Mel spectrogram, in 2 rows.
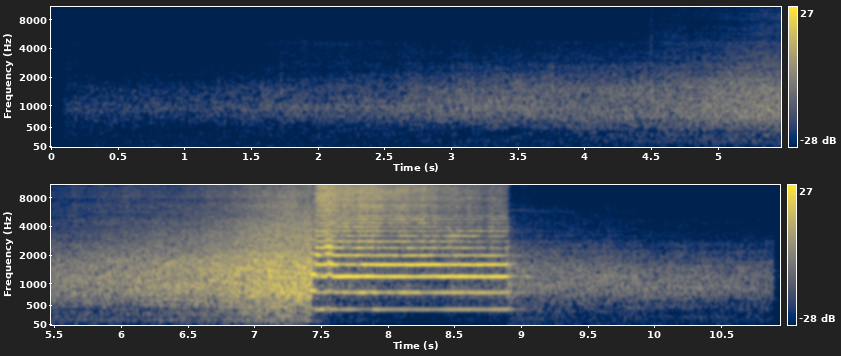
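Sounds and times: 
fast vehicle passing by: 0.1 - 10.9
vehicle horn: 6.9 - 9.4.

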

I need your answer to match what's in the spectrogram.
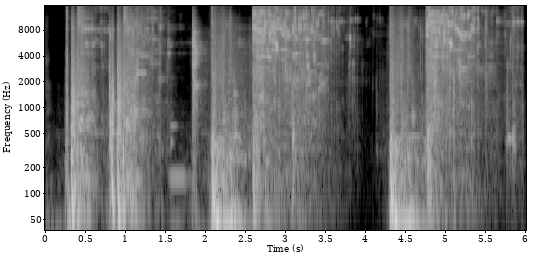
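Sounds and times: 
multiple bullet impacts indoors: 0.2 - 3.2, 4.3 - 5.5
glass shattering from bullet impacts indoors: 0.3 - 6.0.

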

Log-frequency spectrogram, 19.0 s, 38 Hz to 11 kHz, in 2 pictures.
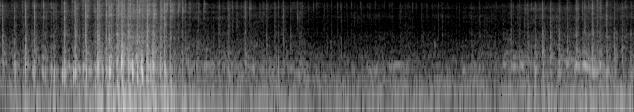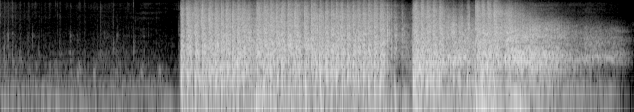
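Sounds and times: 
pigeon wings fluttering: 0.0 - 11.5, 12.2 - 17.4
echoing rifle shots: 12.2 - 19.0.

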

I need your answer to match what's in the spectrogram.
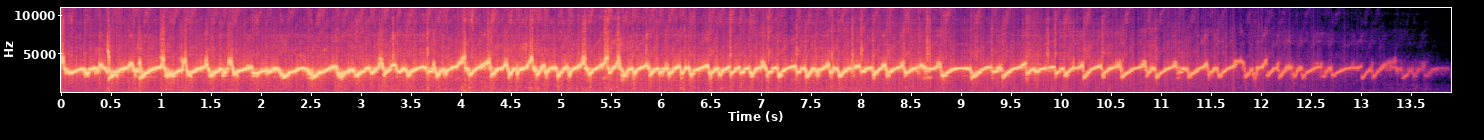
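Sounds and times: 
high pitched electronic burglar alarm: 0.0 - 13.5.

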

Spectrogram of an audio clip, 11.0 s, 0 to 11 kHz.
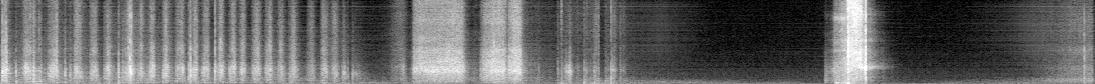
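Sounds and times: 
matchbox handling: 0.0 - 6.2, 8.3 - 8.8
match strike: 8.3 - 8.8.

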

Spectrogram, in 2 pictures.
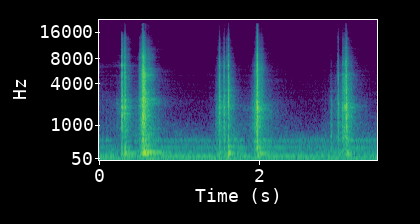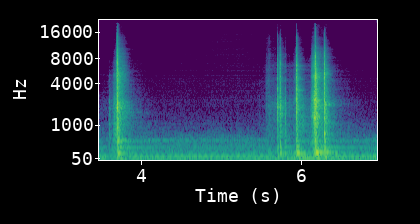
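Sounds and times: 
heavy vintage ship telephone receiver pick up: 0.0 - 4.2, 5.6 - 6.8.

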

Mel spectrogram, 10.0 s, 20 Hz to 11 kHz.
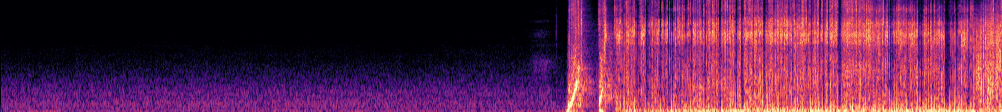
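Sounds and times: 
hollow air rushing and popping in a pipe: 5.4 - 10.0.

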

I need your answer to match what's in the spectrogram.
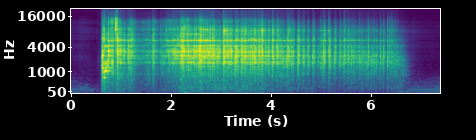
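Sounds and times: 
metallic tin lid spinning and settling: 0.6 - 6.7.

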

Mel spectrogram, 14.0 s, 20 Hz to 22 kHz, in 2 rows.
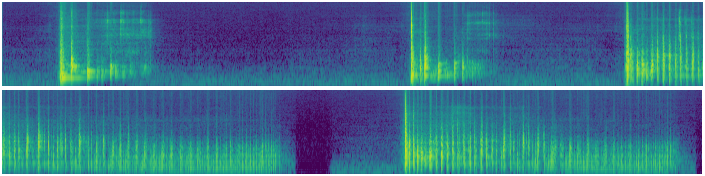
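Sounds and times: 
rock dropping and bouncing on concrete: 0.6 - 1.5, 4.1 - 4.8, 6.3 - 9.8, 11.0 - 13.8.

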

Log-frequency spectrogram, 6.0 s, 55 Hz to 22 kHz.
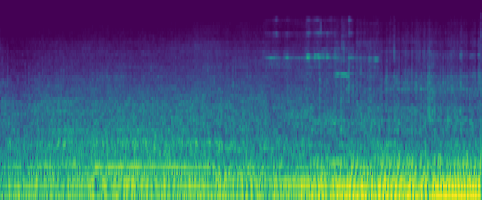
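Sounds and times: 
vintage SUV stopping: 0.0 - 6.0
sharp brake squeak of vintage SUV: 2.0 - 6.0.

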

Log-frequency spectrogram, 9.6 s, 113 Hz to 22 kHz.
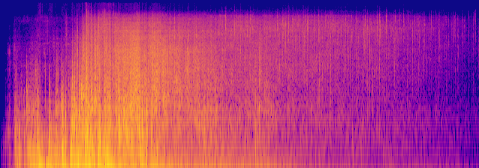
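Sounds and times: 
heavy debris and dirt falling on wood: 0.2 - 7.7.

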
